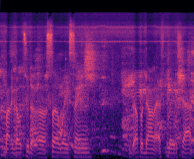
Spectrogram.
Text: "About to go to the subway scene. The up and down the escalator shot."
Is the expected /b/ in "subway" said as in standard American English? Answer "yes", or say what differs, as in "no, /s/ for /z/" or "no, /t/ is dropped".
no, /b/ is dropped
